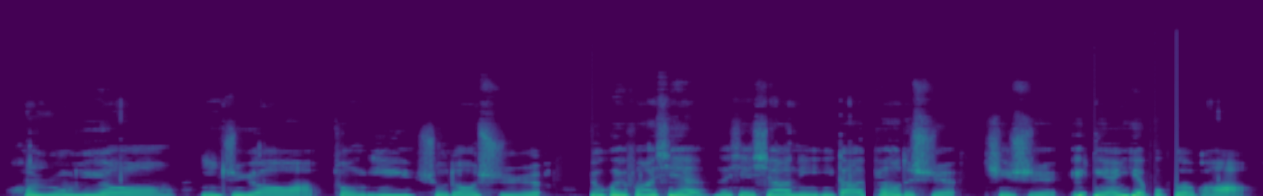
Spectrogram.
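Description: A woman voicing a kind-hearted male tramp in a storybook, speaking in a soothing, unhurried way. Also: mid-range voice, lively intonation, warm tone, no room sound, muffled recording, natural voice. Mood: gentle. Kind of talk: storybook reading.

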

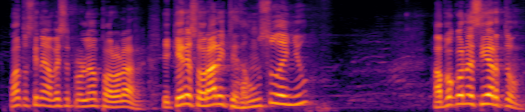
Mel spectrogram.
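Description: High-pitched emphatic pastor. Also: male voice, a little fast, fairly bright tone. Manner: emphatic, calls for amen, jokes with the congregation. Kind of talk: sermon. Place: church.

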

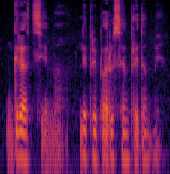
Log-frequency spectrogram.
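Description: A woman voicing a proud, reserved gentleman. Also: low voice, monotone, creaky, breathy edge, heavily acted. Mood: cool. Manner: cool, measured, lecturing.

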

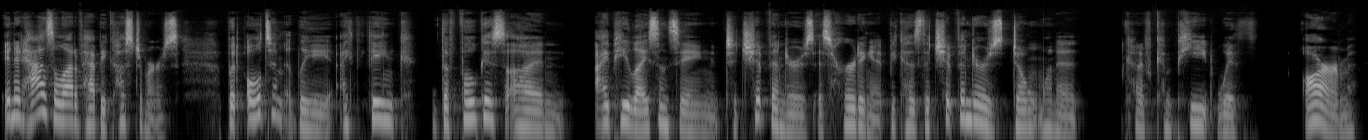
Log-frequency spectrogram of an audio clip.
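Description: Low-voiced woman co-hosting a tech podcast. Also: expressive, unhurried. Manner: conversational, frank, trails off with dry asides. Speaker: podcast co-host. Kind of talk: casual tech podcast chat.

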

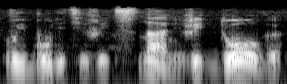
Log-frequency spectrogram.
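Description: A man voicing a grave middle-aged magistrate who speaks low, calm and placating. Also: unhurried, slightly rough, exaggerated voice. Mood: soothing. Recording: dull dry lo-fi audiobook.

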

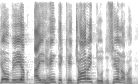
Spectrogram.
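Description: A man preaching a fervent sermon, swinging from loud emphatic peaks to low quiet asides. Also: expressive, moderate pace, big-room sound.

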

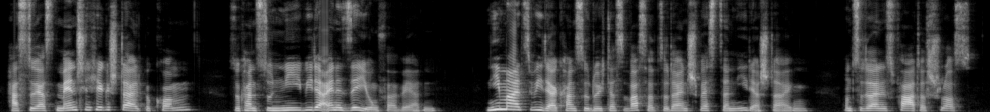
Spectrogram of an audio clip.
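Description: A woman voicing a cruel, scheming old sea witch in a storybook reading, loud and sneering. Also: mid-range voice, moderate pace. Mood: menacing, sneering.

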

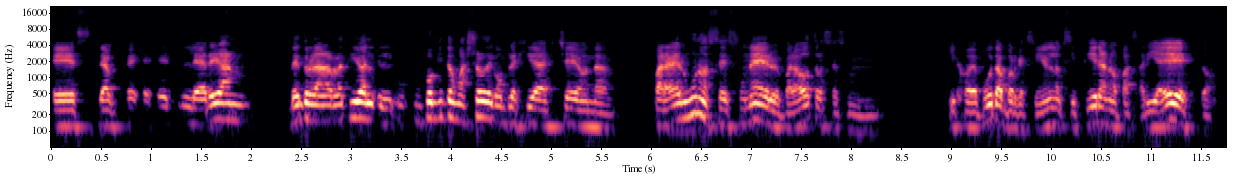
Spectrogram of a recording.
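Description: Rioplatense man, casual podcast talk, excitable, restarts often. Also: mid-range voice, a little fast. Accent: Rioplatense Spanish. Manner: excitable, stumbling restarts, heated slang. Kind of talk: casual chat about films.

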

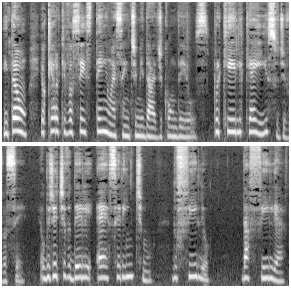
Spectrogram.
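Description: A woman's voice: a little high, a little slow, no room sound. A woman giving an informal devotional talk, chatting with her listeners and acting out heartfelt prayers. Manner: warm conversational, addresses listeners as "gente"; acts out emotional prayers. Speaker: devotional speaker.

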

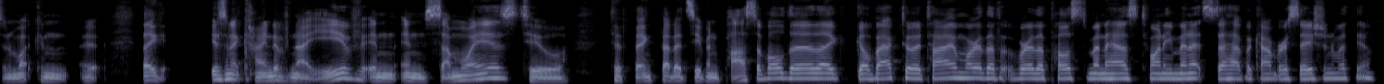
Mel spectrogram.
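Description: A man hosting a casual conversation, talking haltingly with many repeated words and fillers. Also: sits low, clear, resonant tone, no echo, clean studio sound.

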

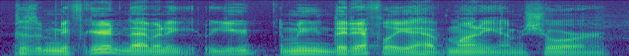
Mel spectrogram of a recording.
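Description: A man's voice: on the low side, animated, rapid-fire, a little mellow. A young man joining a casual podcast chat, often stopping and restarting his sentences. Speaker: podcast co-host.

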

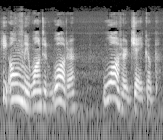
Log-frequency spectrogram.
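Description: A woman reading a storybook voices a gentle, homesick young farm wife who pleads with emotion. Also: fairly low pitch, sing-song, slow, slightly rough, heavily acted. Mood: pleading.

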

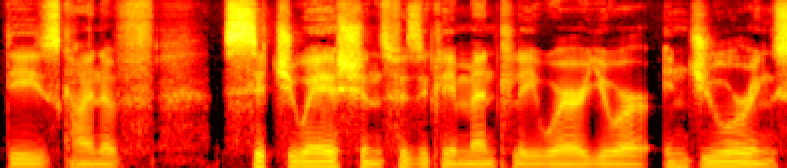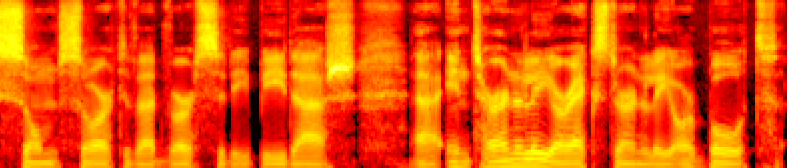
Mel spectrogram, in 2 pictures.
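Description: A man's voice: rumbling low, a little mellow, clean tone, no room sound, clean studio sound. A man with a west of Ireland accent, talking earnestly and reflectively as an interview guest, often hesitating as he thinks aloud. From Galway, west of Ireland. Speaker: interview guest, endurance athlete.

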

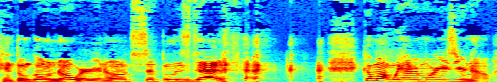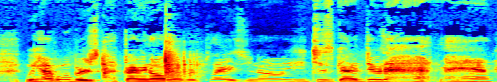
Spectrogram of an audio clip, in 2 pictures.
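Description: Recorded on a phone with the highs cut off, this high-voiced man in his late forties runs a pretend radio show from his home. He rambles, cracks jokes, and laughs frequently in a loose, comedic monologue.

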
